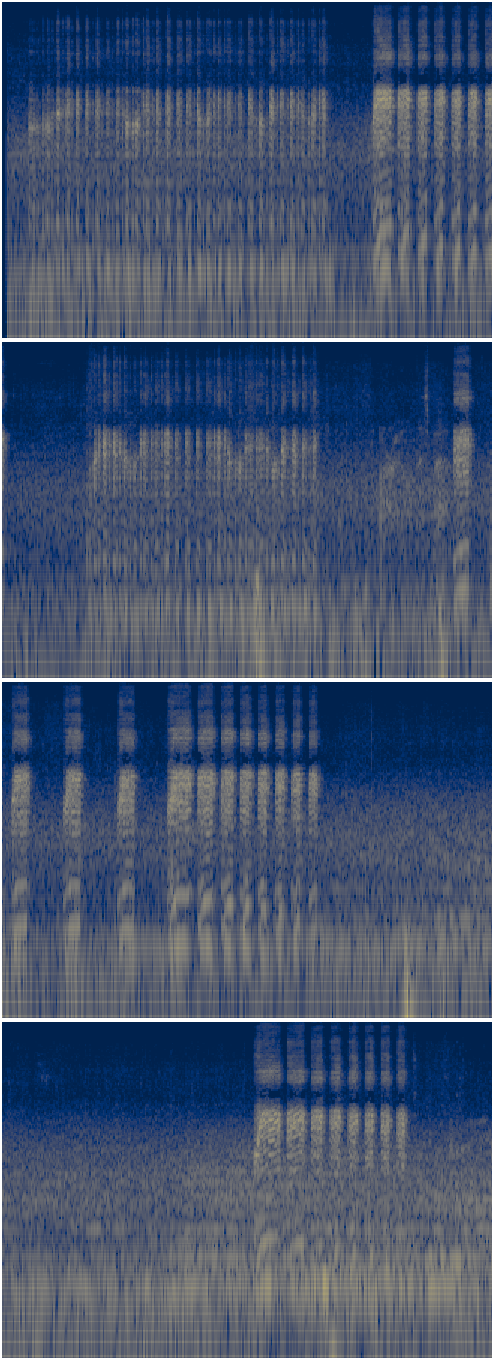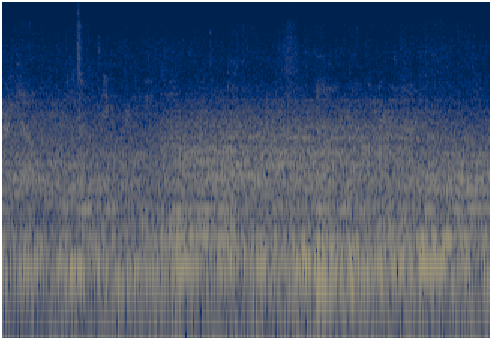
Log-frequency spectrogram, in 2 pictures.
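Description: Mallard duck call blown in runs of loud quacks: a fast descending run of about eight quacks, later spaced single quacks, then two more quick runs, with faster chattering calls in the first several seconds.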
